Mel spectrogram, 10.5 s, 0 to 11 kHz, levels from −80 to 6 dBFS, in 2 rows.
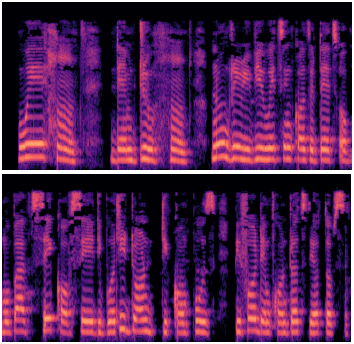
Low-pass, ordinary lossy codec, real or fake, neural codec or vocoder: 9.9 kHz; MP3, 32 kbps; real; none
